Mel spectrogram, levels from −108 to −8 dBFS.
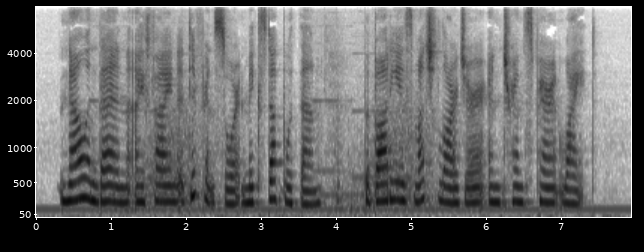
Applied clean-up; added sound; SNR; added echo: none; Subway, metro, underground / Sliding door; 16 dB; none.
